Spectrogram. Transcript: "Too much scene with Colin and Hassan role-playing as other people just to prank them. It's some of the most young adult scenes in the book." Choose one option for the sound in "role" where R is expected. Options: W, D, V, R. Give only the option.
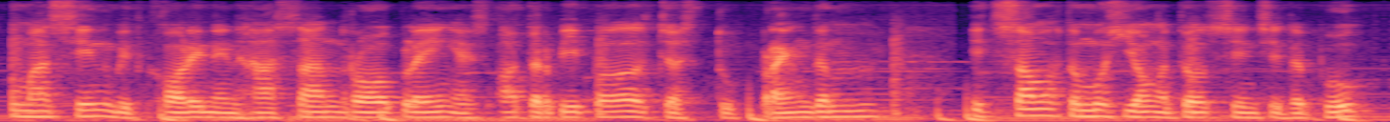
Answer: R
